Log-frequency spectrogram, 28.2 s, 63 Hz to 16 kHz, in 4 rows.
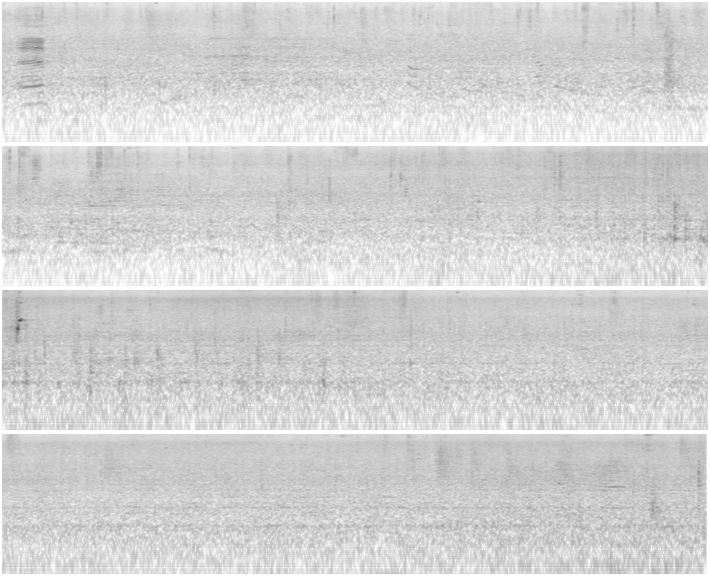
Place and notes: {"title": "stationshal, Utrecht, Niederlande - utrecht main station atmosphere 2019", "date": "2019-04-03 17:40:00", "description": "Sound of the machines that check the tickets, the international train to Düsseldorf is announced, walk to the platform, the train arrives. Test how the sound changed after seven years and a new station hall.\nRecorded with DR-44WL.", "latitude": "52.09", "longitude": "5.11", "altitude": "10", "timezone": "Europe/Amsterdam"}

